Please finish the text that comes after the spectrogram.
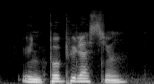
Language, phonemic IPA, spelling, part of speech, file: French, /pɔ.py.la.sjɔ̃/, population, noun, Fr-population.ogg
- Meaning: 1. population 2. the public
